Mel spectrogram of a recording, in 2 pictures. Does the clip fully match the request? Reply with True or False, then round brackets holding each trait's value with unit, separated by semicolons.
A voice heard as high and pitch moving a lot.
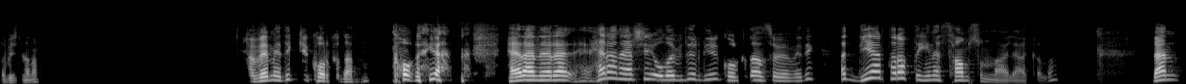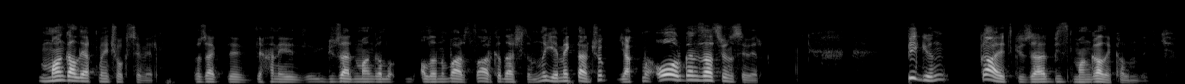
False (165 Hz; 8.7 semitones)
